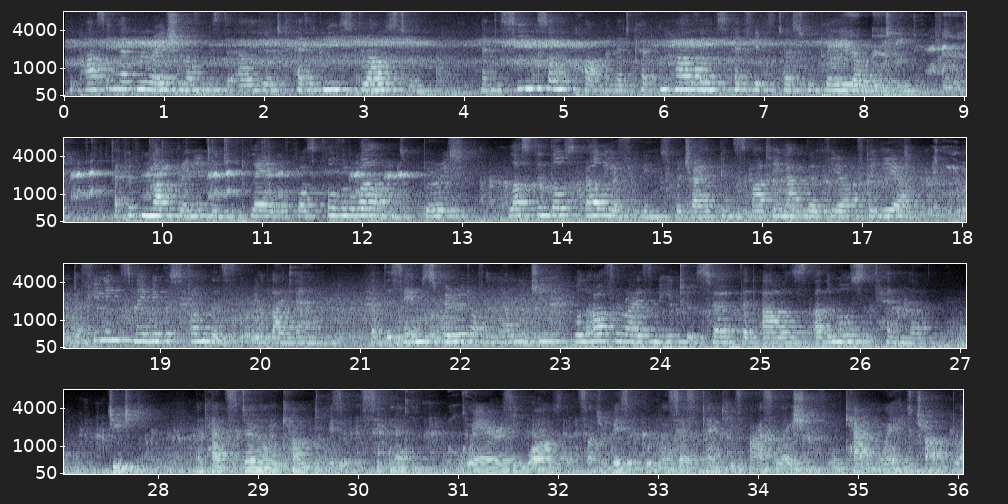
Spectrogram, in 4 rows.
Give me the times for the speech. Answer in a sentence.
The speech can be heard from 0.1 to 8.6 s, from 9.5 to 26.8 s and from 27.4 to 36.0 s.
